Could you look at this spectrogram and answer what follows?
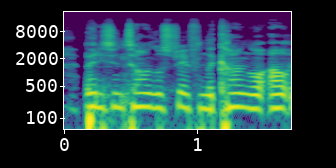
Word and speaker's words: Ssetongo: The only reason why it was like Benny Santongo straight from the Congo is because my last name, Santongo, rhymes with Congo.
